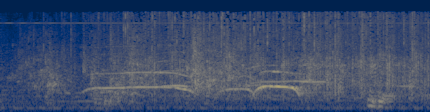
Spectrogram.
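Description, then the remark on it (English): An audience cheers and claps after a baptism, a steady wash of applause with excited voices and whoops rising over it for several seconds, loud and sustained throughout. “That was a good cheer.”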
